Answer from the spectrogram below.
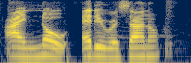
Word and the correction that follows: Reynoso: saying that wrong, Eddie Reynoso. Reynoso.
